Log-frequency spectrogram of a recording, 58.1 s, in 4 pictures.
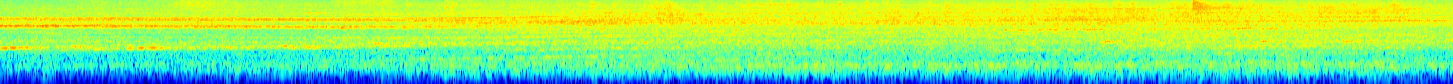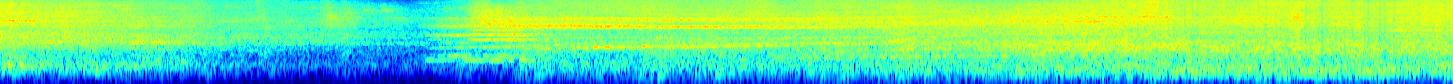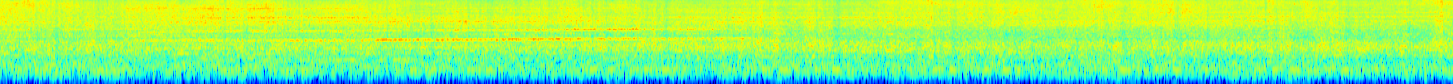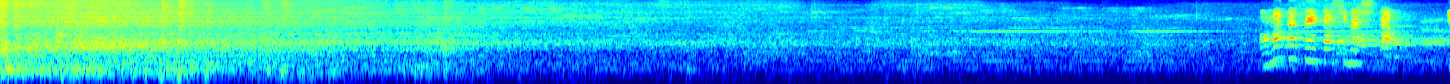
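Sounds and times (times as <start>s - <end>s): train wheel and track noise: 0.0s - 58.0s
train horn falling in pitch: 18.8s - 20.0s.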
